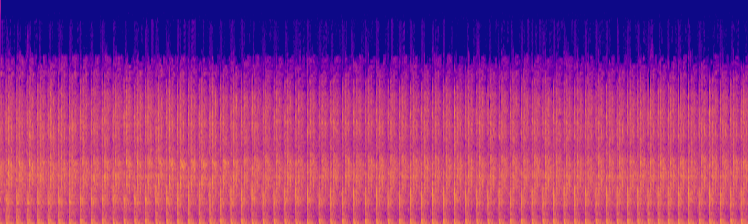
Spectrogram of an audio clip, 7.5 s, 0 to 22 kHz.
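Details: Honda Z50A Monkey bike running at last after a CR70 stator was fitted with the original flywheel, warming up with the exhaust manifold not connected to the silencer: crisp, even, rapid popping from the open pipe with a steady beat and no knocks or misses.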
